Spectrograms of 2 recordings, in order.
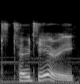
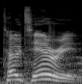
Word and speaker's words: Totiri: That is called Totiri. Totiri. Yeah, just Totiri.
